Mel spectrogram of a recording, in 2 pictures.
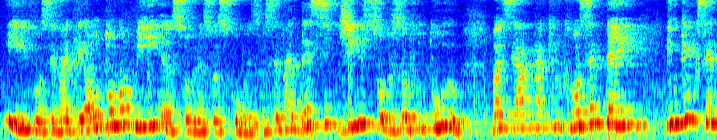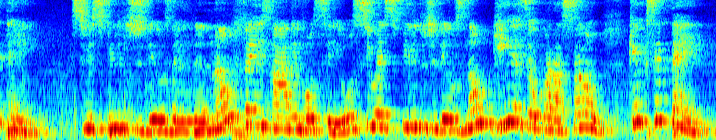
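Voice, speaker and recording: A woman's voice: high-pitched, animated, fairly quick, few pauses, a little mellow. A young adult woman from preaching a sermon in a conversational storytelling manner, full of rhetorical questions. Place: large indoor event hall. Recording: echoey hall, mic far away, faint room noise.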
